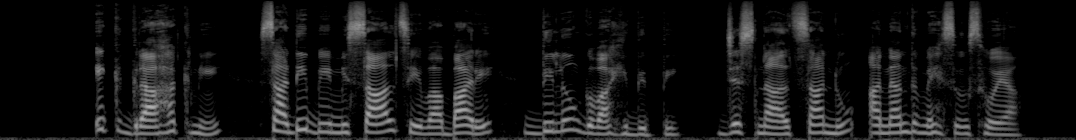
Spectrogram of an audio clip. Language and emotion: Punjabi, happy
